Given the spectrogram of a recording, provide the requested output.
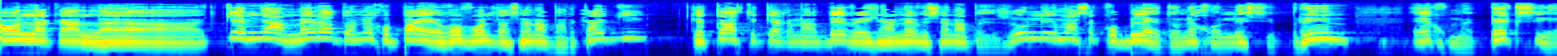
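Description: A man's voice: sits high, mellow. A man hosting a podcast who tells rambling comic stories in a casual style, full of profanity and joking rants. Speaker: podcast host.

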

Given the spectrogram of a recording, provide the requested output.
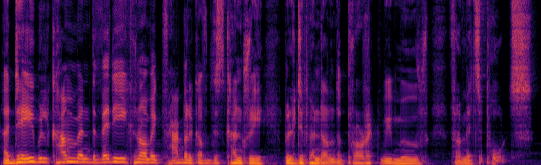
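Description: A man voicing a patient, vengeful male cartel boss who speaks in slow, low, measured threats. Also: steady tone, a little mellow, soft background music, lightly acted. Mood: menacing.

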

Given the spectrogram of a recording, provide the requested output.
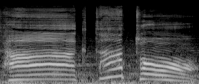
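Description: A cheerful young whale calf, very high, slow, lively. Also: male voice, faint music behind, exaggerated voice. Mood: obedient. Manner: cheerful, dutiful answers. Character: young boy humpback whale, eager and obedient. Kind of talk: storybook reading.

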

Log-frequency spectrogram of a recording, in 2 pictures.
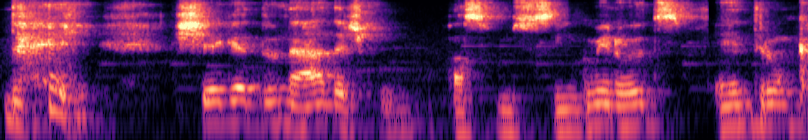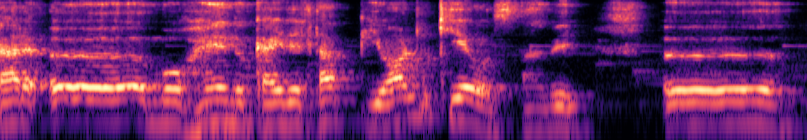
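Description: A man with a Brazilian Portuguese accent telling a funny personal story in casual chat, animated and acting out the people in it. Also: medium pitch, moderate pace, dull audio. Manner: animated, acts out quoted voices.

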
